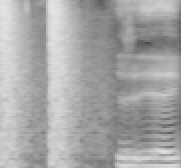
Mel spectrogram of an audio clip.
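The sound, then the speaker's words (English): Two sharp gunshots from a Texan firing off his guns, each a loud crack with a quickly fading tail, followed by a sustained whooping voice. “What's that sound? It's the sound of the contextual Texan firing off his guns.”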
